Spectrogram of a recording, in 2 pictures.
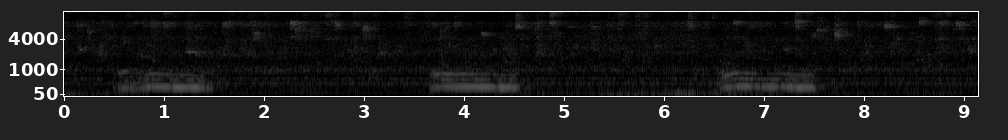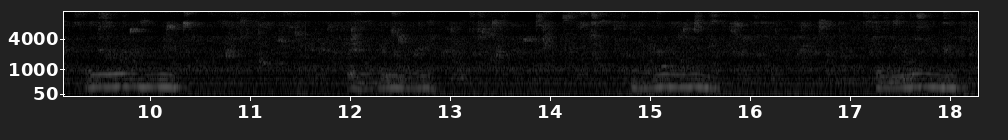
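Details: Piko, a kitten of the Indonesian village-cat type, snores while asleep indoors: low, droning buzzy snores with faint overtones, evenly spaced about every three seconds, over a steady background hum.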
